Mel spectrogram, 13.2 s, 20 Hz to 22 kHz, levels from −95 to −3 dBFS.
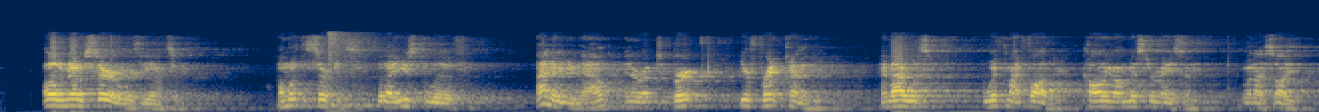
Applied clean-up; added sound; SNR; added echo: neural separator model SepFormer DNS4.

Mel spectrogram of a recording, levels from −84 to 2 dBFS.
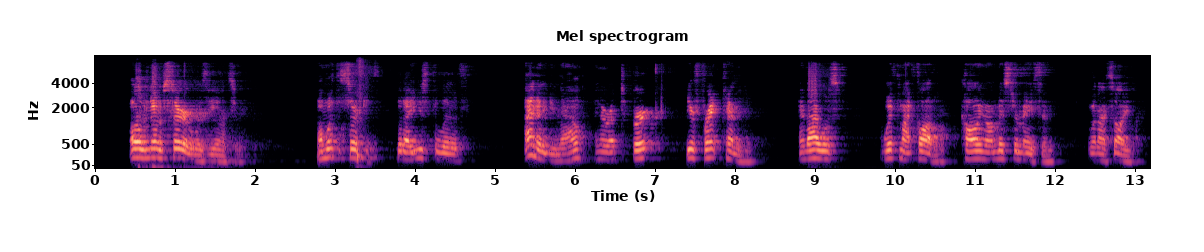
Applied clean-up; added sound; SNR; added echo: neural mask model DeepFilterNet 3.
